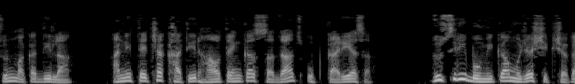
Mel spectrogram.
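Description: Throughout the speech, the sound is watery and swirly, and nothing reaches above 10.5 kHz. MP3 compression is the likely cause, at a bitrate that points to around 32 kbps. Unlike a plain low-pass, weak detail flickers on and off.

Pre-echo occurs from 1.47 to 1.51 s and from 3.24 to 3.28 s. Codec noise spreads ahead of each sharp onset, leaving about 40 ms of hiss before the attack. Reverb, by contrast, trails after it.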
